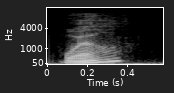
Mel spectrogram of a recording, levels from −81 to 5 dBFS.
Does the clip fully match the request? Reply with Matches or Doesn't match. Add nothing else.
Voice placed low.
Matches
